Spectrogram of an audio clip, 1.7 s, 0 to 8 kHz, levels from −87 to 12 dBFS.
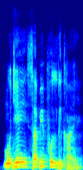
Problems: none marked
